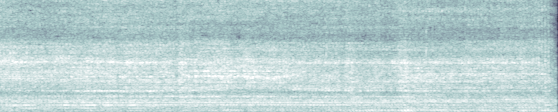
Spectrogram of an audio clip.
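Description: A gouge makes a full bevel-controlled cut on dry wood spinning on a lathe, throwing shavings with a continuous bright, hissing scrape over the motor's hum.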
